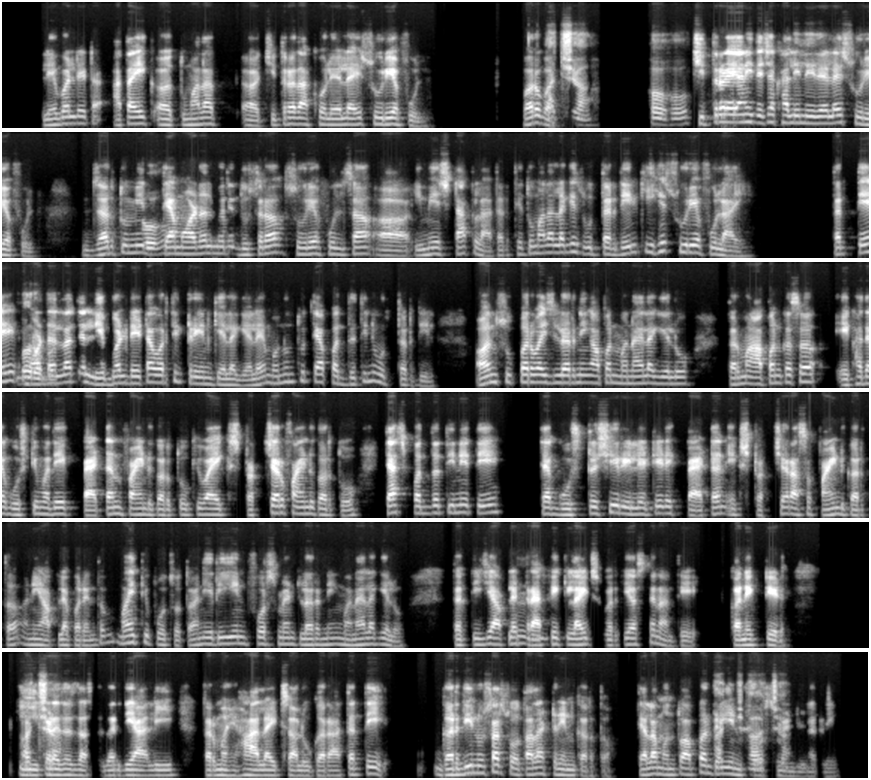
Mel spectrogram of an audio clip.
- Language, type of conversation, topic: Marathi, podcast, शैक्षणिक माहितीचा सारांश तुम्ही कशा पद्धतीने काढता?
- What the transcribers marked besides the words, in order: in English: "लेबल डेटा"; tapping; in English: "अनसुपरवाइज्ड लर्निंग"; in English: "पॅटर्न फाइंड"; in English: "स्ट्रक्चर फाइंड"; in English: "पॅटर्न"; in English: "स्ट्रक्चर"; in English: "रिइन्फोर्समेंट लर्निंग"; in English: "कनेक्टेड"; in English: "रिइन्फोर्समेंट लर्निंग"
